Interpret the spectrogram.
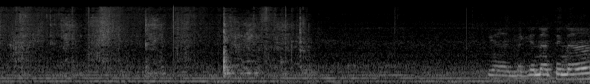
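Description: Four sharp, isolated ticks cut through the sound at 0.89, 1.73, 2.86 and 4.66 s. The first three peak at about -11 dBFS and the last is quieter, at about -23 dBFS. Each is a bit error spike: a flipped bit in memory or on a digital link throws one sample, or a few in a row, off by a power of two before it snaps back. The result is a broadband click with no relation to the surrounding audio.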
